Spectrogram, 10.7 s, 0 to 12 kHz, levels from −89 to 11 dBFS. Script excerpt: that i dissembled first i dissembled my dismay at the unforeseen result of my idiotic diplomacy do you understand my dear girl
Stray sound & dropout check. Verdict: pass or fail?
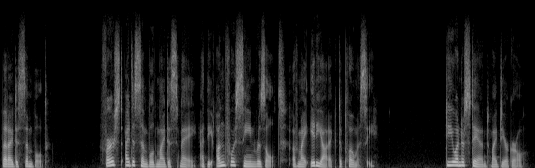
pass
